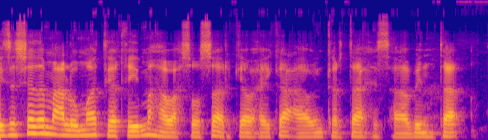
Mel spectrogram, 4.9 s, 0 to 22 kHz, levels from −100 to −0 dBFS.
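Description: Bluetooth SBC compression runs through this speech clip from start to finish: the treble flickers and drops away while a gritty, aliased grain rides on the sound, which points to a low bitrate near 96 kbps. The likely cause is a starved bit pool leaving SBC's upper sub-bands with too few bits.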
